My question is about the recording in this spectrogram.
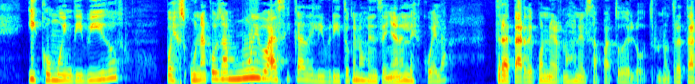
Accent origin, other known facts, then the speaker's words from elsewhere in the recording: Bilbao, Basque Country, Spain; en el caso aquí de, de Bilbao como bilbaínos, como que hemos nacido aquí, hemos estado toda la vida aquí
